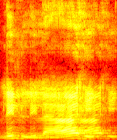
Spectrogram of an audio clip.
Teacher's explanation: والحمد للہ، اللہ کے لام کو باریک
